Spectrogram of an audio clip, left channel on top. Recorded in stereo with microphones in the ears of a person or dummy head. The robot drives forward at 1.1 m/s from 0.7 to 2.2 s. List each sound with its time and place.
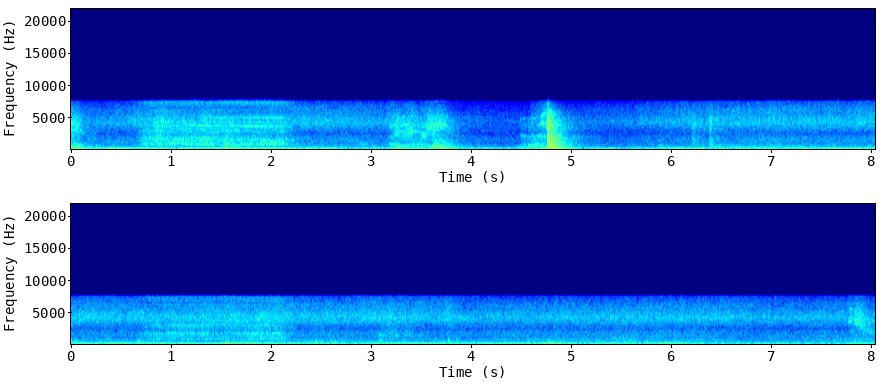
0.3 s a thud: 5° left (ahead or behind), 2.5 m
